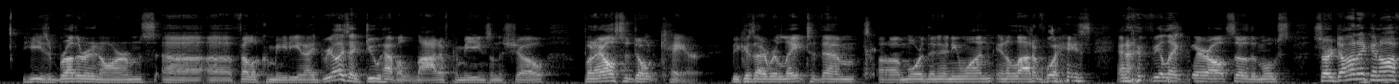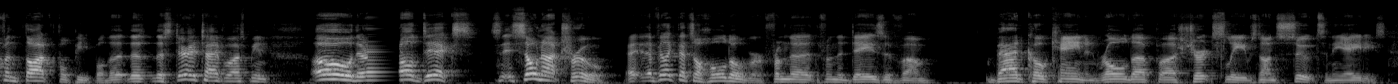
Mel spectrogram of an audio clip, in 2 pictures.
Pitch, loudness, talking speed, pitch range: 125 Hz, -26 LUFS, 205 wpm, 110-150 Hz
